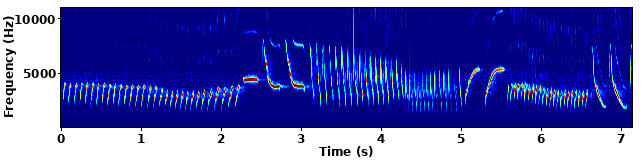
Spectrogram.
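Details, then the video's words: Canary song used as a lure to teach young canaries to sing: a fast trill of repeated notes, then high sweeping whistles, buzzy rattles and a steady rolling trill, all loud and clean. "Kenari Gacor Panjang Cuit Cuit Emosi, Pancingan Kenari Paud Belajar Bunyi"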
